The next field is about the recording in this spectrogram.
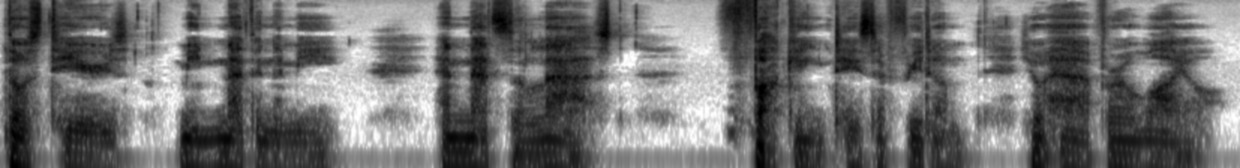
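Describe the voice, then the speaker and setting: Man acting a very deep, menacing vampire kidnapper. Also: completely flat delivery, darkish tone, slight background noise. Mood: cold menace. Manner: slow, menacing, taunting, breathy whispers. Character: cruel, mocking male vampire kidnapper. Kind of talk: ASMR roleplay acting.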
